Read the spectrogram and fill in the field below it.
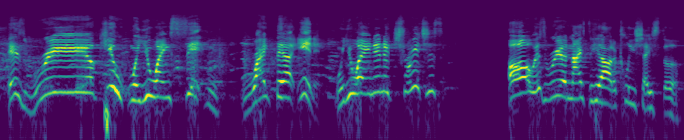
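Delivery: mock the cute cliches with a high laugh; sarcastic. Real, not acted. To the congregation, mocking pious cliches with laughing sarcasm.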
